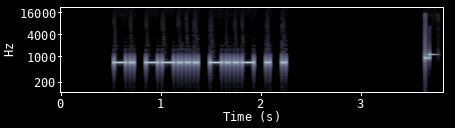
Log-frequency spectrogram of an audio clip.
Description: Morse code, heard as a keyed tone, about 29 wpm, 700 Hz. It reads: N7XEE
